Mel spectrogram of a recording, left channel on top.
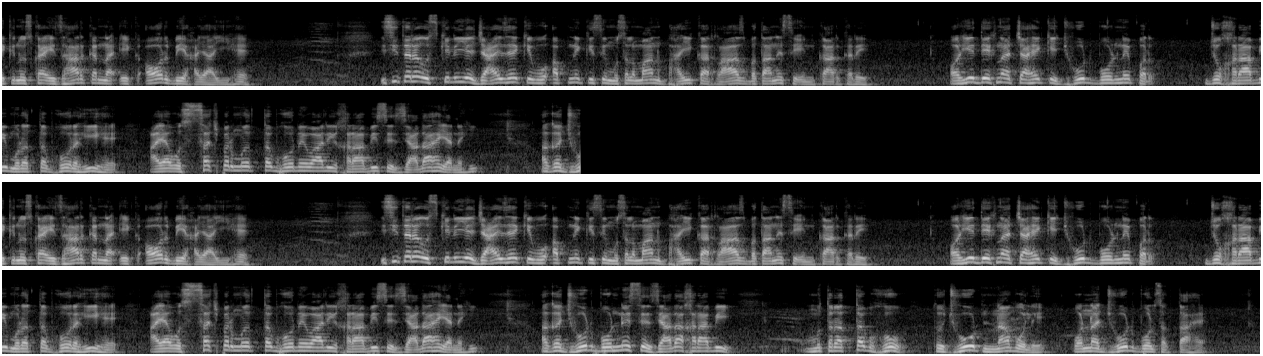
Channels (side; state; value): left; drops out; at 18.4 s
